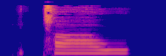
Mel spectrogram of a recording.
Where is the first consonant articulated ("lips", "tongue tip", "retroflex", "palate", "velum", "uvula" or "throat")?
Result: palate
